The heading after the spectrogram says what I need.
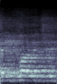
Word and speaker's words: psychology: இப்போ for example சைக்காலஜி பாத்தீங்கன்னா நீங்க ப்ரொனவுன்ஸ் பண்றது சை எஸ் தான் வரும். ஆனா P is silent in சைக்காலஜி.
